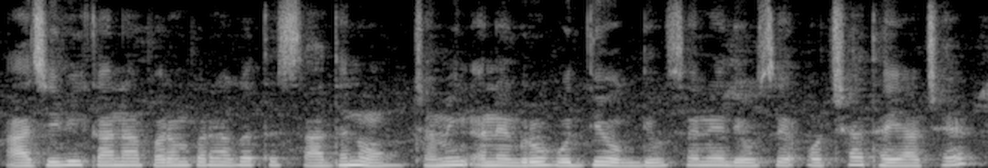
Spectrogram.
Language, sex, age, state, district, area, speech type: Gujarati, male, 18-30, Gujarat, Rajkot, urban, spontaneous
